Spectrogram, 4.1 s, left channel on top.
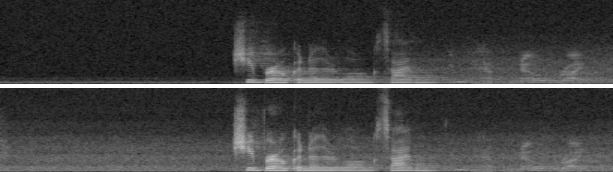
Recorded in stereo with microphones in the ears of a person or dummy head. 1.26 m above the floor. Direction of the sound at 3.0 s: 10° left (ahead or behind).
